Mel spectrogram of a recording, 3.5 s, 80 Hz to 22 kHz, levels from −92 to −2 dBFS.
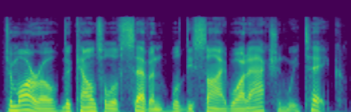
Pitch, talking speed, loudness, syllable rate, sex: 120 Hz, 205 wpm, -17 LUFS, 5.3 syllables/s, male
